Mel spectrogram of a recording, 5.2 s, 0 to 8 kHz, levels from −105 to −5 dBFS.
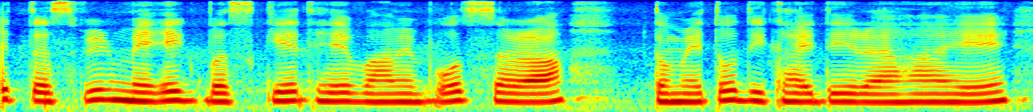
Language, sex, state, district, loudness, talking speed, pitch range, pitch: Hindi, female, Arunachal Pradesh, Papum Pare, -14 LUFS, 165 wpm, 180-205 Hz, 195 Hz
